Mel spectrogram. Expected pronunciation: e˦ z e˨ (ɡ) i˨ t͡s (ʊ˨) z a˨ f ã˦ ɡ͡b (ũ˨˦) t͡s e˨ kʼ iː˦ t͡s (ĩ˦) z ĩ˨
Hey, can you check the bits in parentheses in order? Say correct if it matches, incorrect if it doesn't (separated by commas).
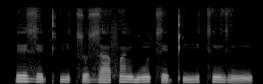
incorrect, correct, correct, correct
